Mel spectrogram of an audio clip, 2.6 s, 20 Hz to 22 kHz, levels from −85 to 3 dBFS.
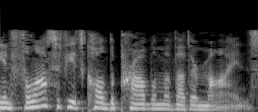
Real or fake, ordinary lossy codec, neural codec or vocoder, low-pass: real; MP3, 32 kbps; none; 7.2 kHz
